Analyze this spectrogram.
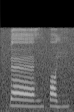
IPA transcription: ɗ æː ɦ i p ɒ j i

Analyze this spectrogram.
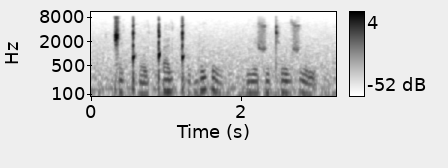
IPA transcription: ǁ e ǃʰ o lʲ ǃʼ æ lʲ ǃʰ o b u lʲ ɗ u | lʲ e ʃ o cʰ u lʲ ʃ u lʲ

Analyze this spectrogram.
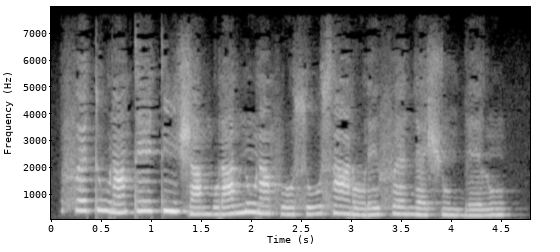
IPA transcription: f ɛ˦ t u˦˨ ɾ ã˨˦ t e˦ t ĩ˦˨ ʃ a˨ m o˨ ɾ a˨˦ n ũ˦˨ ɾ ã˧ f o˨ s u˨˦ s ã˦˨ ɾ o˨ ɾ e˧ f ɛ˧ n ɛ˨ ʃ ũ˨ ɡ͡b e˨ l ũ˧

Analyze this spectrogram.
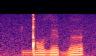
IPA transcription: ŋ͡ǃ ɔ ð ɛ b ɜ

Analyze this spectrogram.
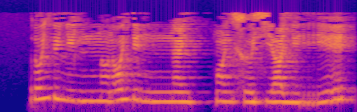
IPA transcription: ɾ o lʲ ɾ u lʲ ø lʲ nː ɔ̃ ɾ ɔ lʲ ɾ e nː æ̃ lʲ pː ɔ̃ lʲ x ɵ sʲ ɑ lʲ ø rʲ e

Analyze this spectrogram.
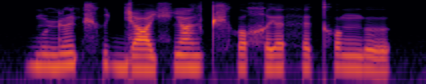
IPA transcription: b ũ ɖ œ̃ t͡ʃʰ ʉ ɟ ɑ ç ɑ̃ z t͡ʃʰ o χ j ɛ h ɛ kʰ ɔ ŋ ɵ

